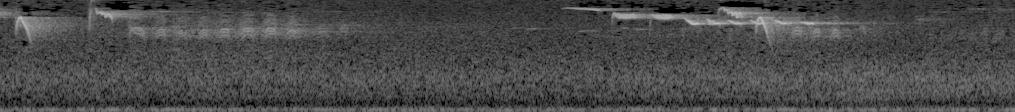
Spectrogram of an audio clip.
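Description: Black-throated munia giving thin, very high, slightly descending squeaky notes in two short bursts, over a steady low rumble of background noise.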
